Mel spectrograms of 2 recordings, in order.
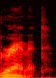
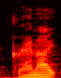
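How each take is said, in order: First: The word sounds American-accented. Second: The word sounds British-accented. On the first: The speaker calls it right. "There we go. Perfect" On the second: The speaker calls it wrong. "I've been watching too many British YouTubers"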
